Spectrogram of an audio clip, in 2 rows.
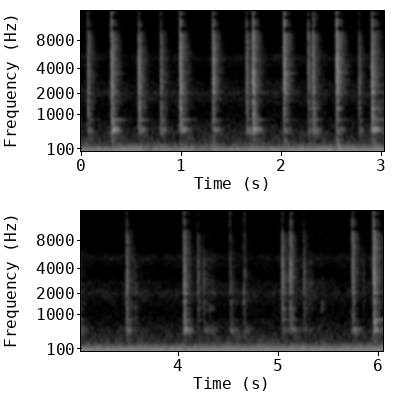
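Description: Long acrylic nails tap and scratch the printed side wall of a tall 500 ml aluminum drink can lying on a wooden table, its hollow thin metal giving back about twenty quick, bright clicks in an uneven rhythm. Each tap is sharp and dies away almost at once, with a faint midrange ring. The clicks come in loose clusters over a quiet, steady low hum.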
